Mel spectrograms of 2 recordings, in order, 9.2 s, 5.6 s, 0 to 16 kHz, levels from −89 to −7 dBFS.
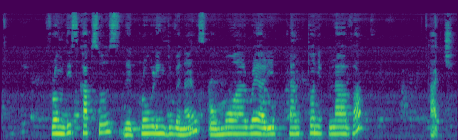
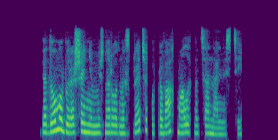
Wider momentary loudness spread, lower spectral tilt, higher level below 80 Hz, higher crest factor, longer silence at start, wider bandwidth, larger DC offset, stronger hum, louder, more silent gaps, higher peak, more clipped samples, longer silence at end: second, 8 LU vs 11 LU; first, -7.5 dB/octave vs -4.5 dB/octave; first, -60 dBFS vs -70 dBFS; about the same, 16 dB vs 20 dB; second, 0.6 s vs 0.85 s; first, 11.5 kHz vs 7.8 kHz; neither; neither; first, -24 LUFS vs -27 LUFS; second, none vs 2.61-2.66 s, 2.99-3.03 s, 3.49-3.54 s; about the same, -8 dBFS vs -8 dBFS; neither; second, 0.15 s vs 0.75 s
